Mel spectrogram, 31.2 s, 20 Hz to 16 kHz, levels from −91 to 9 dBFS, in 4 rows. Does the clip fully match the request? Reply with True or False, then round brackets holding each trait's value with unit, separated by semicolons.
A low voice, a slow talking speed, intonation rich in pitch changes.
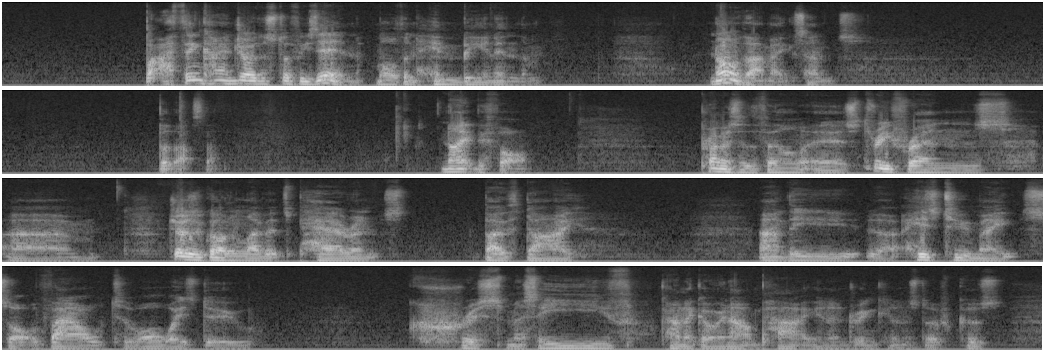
True (85 Hz; 120 wpm; 7.0 semitones)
